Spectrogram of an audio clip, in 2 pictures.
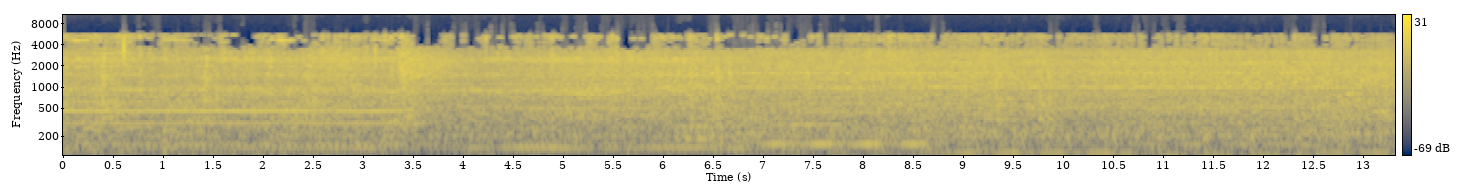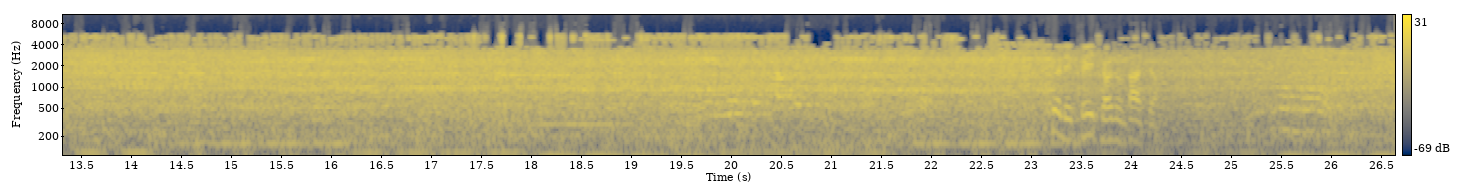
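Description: A flow-wrap packaging machine runs with a steady mechanical hum and whir.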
